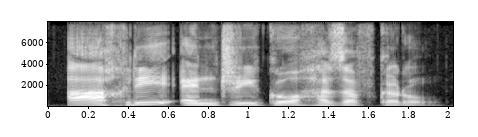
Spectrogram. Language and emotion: Urdu, neutral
